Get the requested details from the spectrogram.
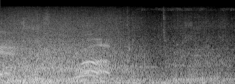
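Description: Sparks crackle and burst briefly.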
